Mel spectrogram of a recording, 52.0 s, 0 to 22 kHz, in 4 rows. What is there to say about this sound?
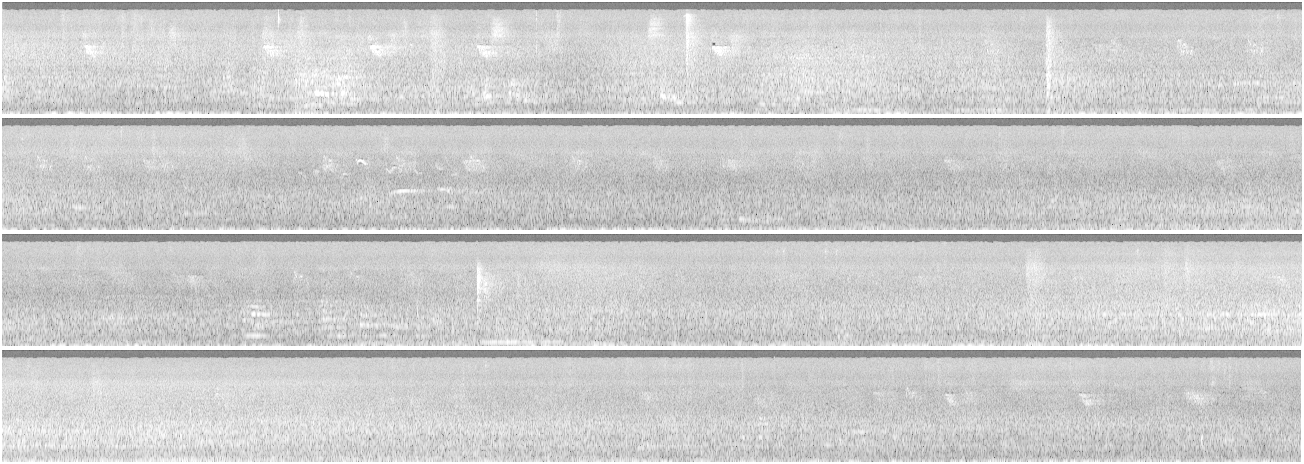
Birds in the town with Cars in the background 2
You can hear some birds singing ans some people talking.
In the background you can hear the typical sound of a city.
A car is passing.
Berlin, Birds, Car, City, People, Wind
